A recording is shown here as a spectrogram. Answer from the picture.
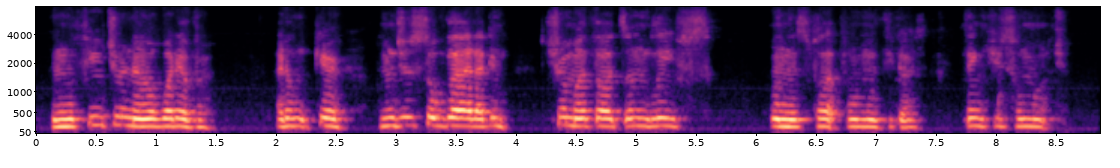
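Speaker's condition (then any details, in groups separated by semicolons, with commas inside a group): Cerebral palsy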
